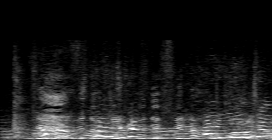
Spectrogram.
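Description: Several people talking at once, no words clear: speech only.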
